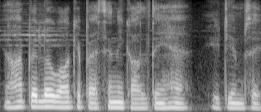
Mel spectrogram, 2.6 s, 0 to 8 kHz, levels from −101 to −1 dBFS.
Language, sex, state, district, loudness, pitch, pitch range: Hindi, male, Uttar Pradesh, Muzaffarnagar, -17 LUFS, 130 Hz, 125-140 Hz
